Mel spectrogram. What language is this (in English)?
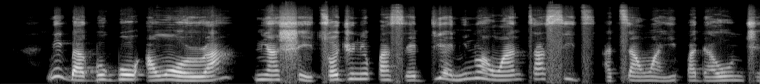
Yoruba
